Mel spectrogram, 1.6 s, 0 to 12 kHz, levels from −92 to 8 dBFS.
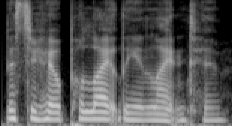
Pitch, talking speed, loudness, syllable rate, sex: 185 Hz, 195 wpm, -17 LUFS, 7.3 syllables/s, female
